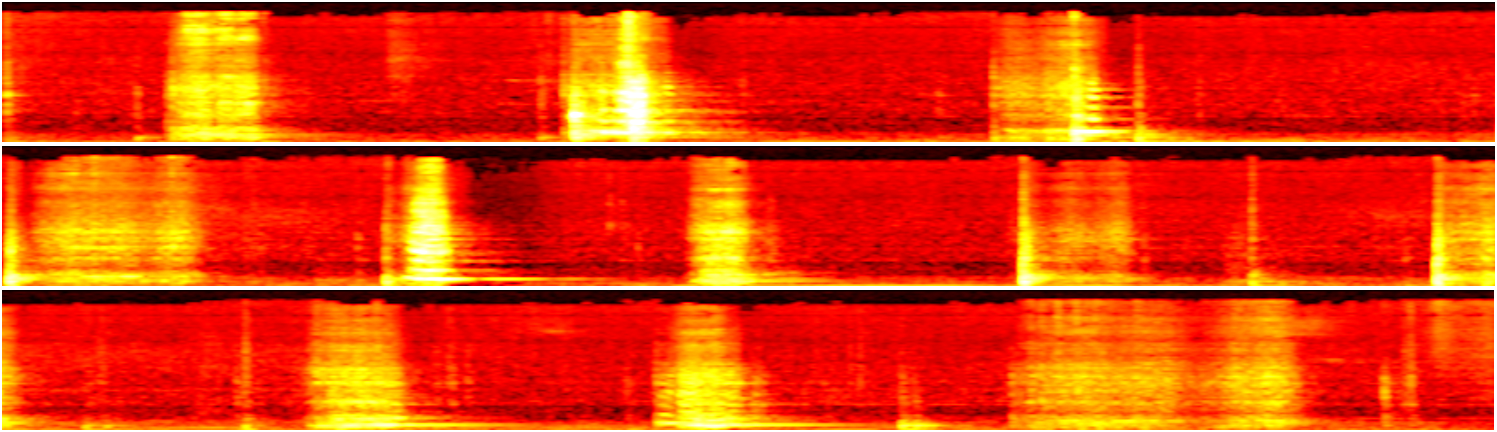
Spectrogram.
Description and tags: The sound of table when pushed or moved from its place.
